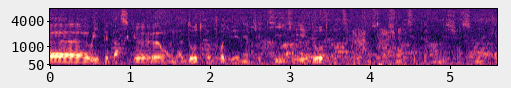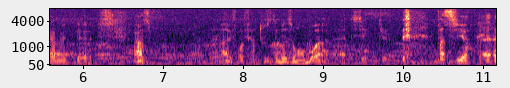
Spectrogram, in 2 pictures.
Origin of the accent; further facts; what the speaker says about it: Redon, Brittany, France; parce que je suis de Redon, donc il y a un cartulaire à Redon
